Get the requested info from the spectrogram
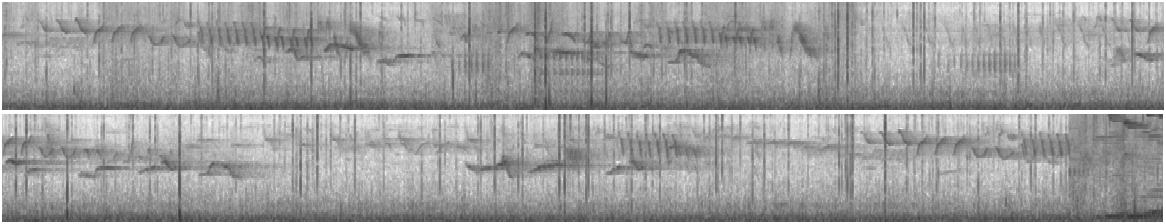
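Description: Birds chirping in short repeated phrases, with scattered sharp crackles and pops from a wood campfire of glowing embers. Music starts right at the end.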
